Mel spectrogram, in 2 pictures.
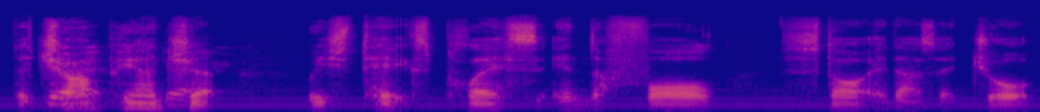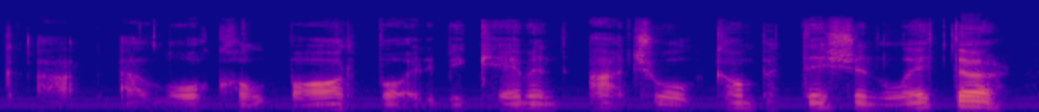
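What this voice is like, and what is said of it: Put-on Scottish accent. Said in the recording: “I'm going to do it in a Scottish accent now ... I went a bit... what's he called? The old Labour MP ... I can't do it”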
